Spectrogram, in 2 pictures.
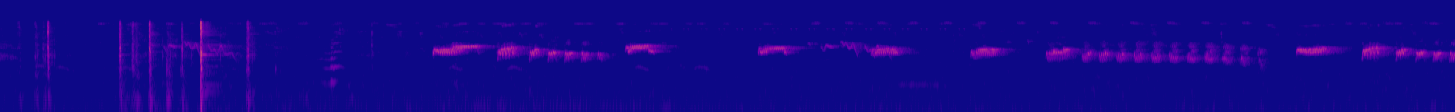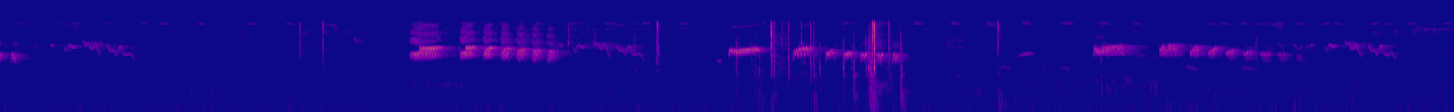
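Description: Tinamou (nambu) calling: a run of short trilled notes, each about a second long and falling in pitch, repeated with brief pauses. A few sharp clicks sound near the start.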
